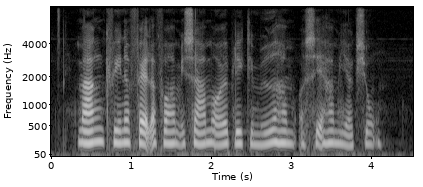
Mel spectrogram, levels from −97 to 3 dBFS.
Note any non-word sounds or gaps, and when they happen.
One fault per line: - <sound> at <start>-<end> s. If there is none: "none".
none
